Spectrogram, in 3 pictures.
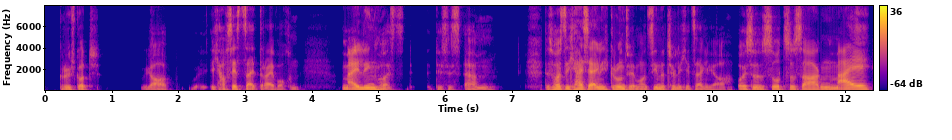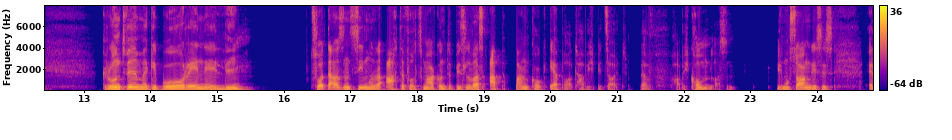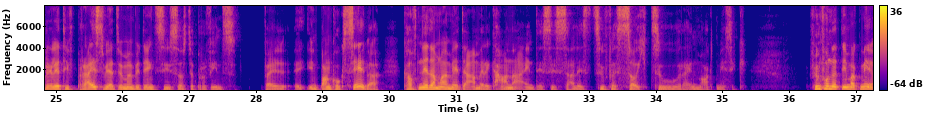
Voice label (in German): Bayerisch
